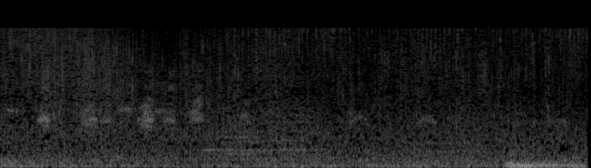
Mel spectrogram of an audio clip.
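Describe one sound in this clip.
Rats squeak and chitter nearby.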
